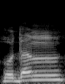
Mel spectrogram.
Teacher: میم مشدد پر غنہ کریں گے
